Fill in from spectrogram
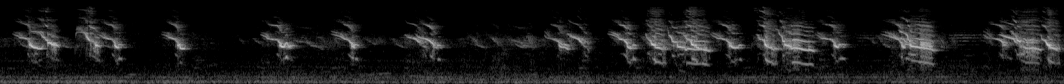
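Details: Calls from backyard chickens kept in a yard with nature sounds around: sharp descending peeps, scattered at first, then crowding into denser overlapping clusters toward the end, over a soft steady low rumble.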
